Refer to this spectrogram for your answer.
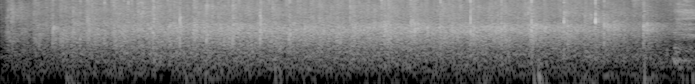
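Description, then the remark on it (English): Sustained audience applause welcoming a paleo artist onto the stage to give a talk, a dense wash of many hands clapping at a steady level for several seconds, with no one speaking over it. “I ask you to give a warm welcome to Joshua Knuppe, paleo artist.”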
